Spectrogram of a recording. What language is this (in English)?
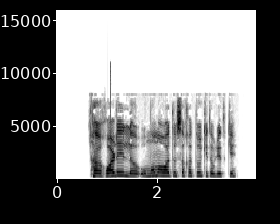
Pashto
